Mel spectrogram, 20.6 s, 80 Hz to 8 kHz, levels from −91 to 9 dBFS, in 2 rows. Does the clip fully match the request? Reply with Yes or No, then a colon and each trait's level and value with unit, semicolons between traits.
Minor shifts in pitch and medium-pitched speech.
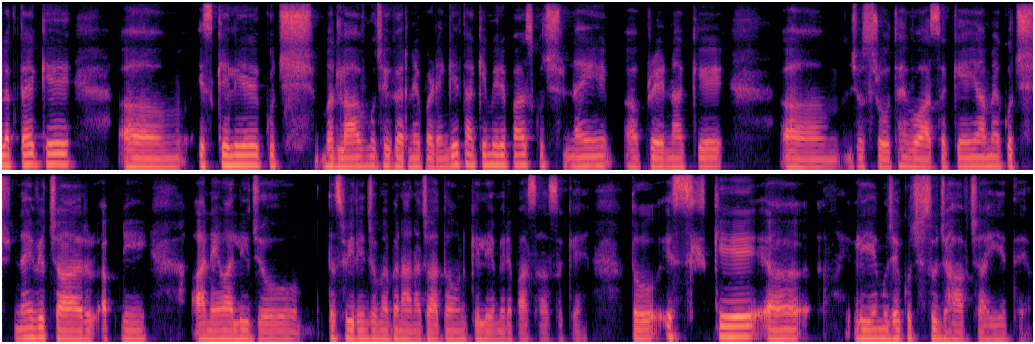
No: narrow, 2.0 semitones; low, 115 Hz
